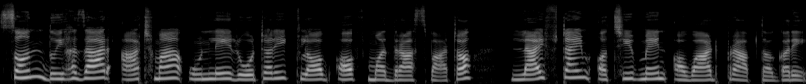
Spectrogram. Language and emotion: Nepali, neutral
